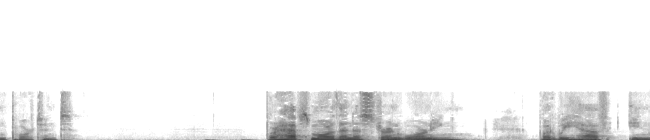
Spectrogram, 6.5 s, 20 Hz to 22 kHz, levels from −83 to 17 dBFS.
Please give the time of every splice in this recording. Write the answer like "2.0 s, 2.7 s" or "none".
none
